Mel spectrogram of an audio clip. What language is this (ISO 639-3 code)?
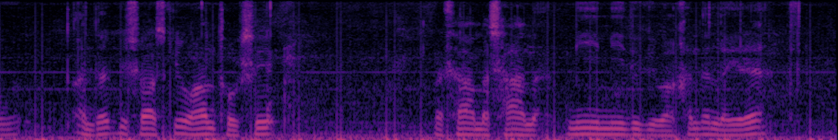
mni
